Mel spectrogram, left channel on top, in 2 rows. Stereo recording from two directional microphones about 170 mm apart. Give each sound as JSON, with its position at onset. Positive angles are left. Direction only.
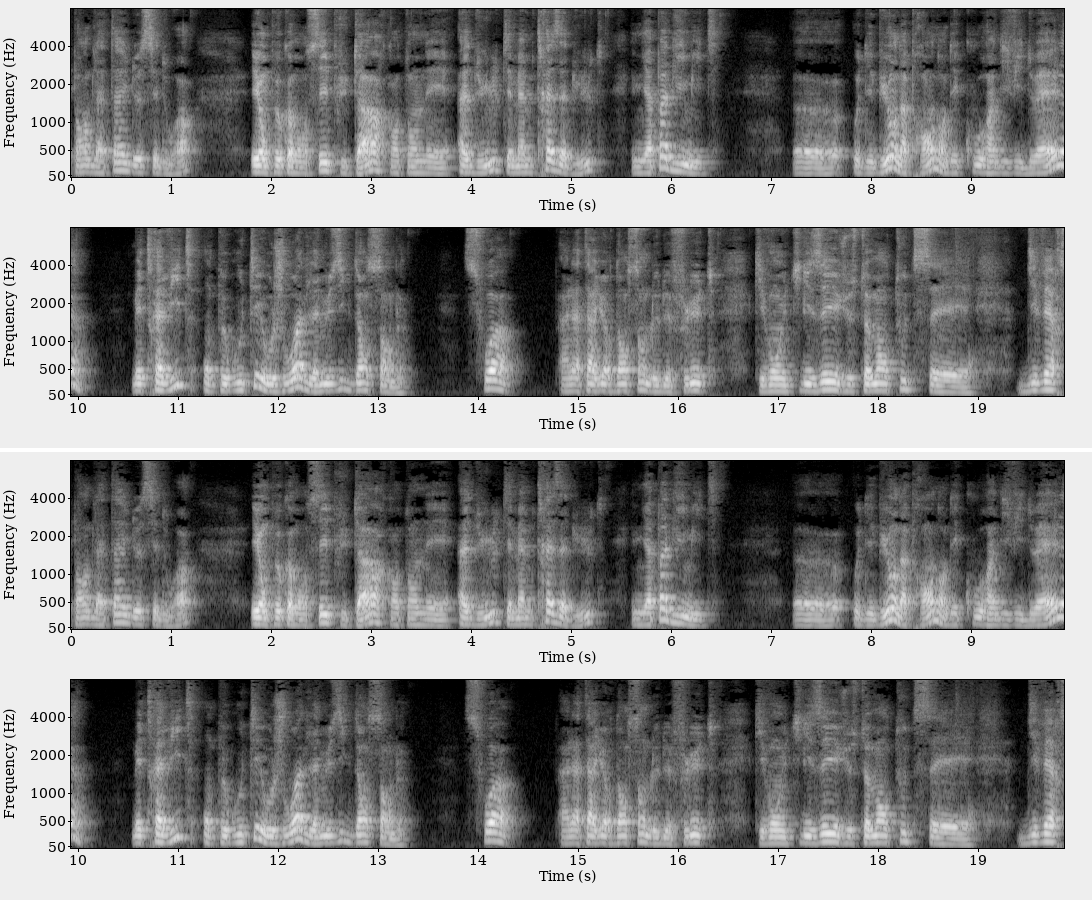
{"t": 0.0, "sound": "speech", "side_deg": 15}
{"t": 7.8, "sound": "speech", "side_deg": 15}
{"t": 14.8, "sound": "speech", "side_deg": 15}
